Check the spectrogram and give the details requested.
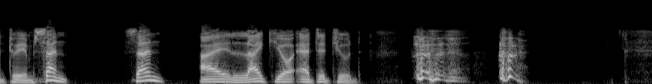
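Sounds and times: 
speech: 0.0s - 5.1s
person imitating a cough: 4.2s - 5.4s
raspy throat clearing: 4.2s - 5.4s.

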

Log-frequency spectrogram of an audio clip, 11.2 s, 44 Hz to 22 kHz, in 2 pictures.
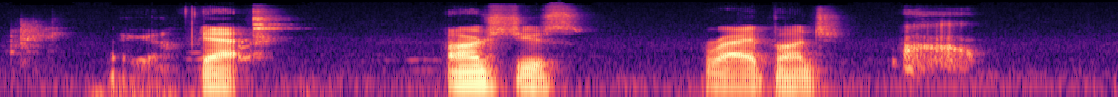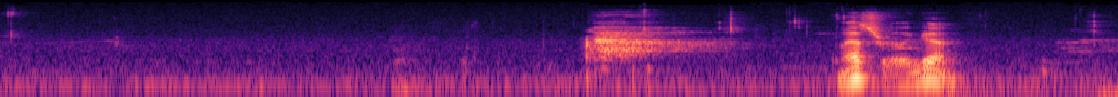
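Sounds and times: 
speech: 1.0s - 1.4s, 2.2s - 4.6s, 9.8s - 10.5s
glasses clinking in a toast: 1.2s - 1.6s.

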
